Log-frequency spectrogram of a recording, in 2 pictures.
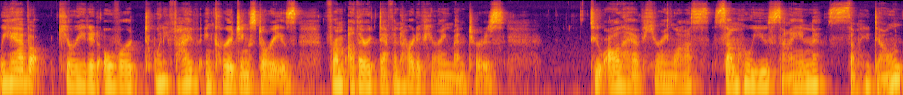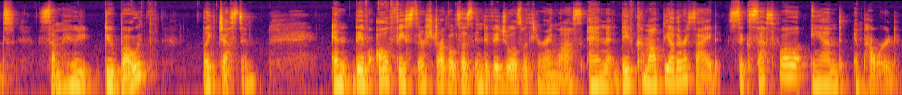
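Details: Adult woman speaking; normal speech.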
